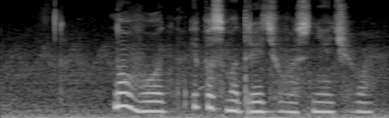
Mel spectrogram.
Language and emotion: Russian, sad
